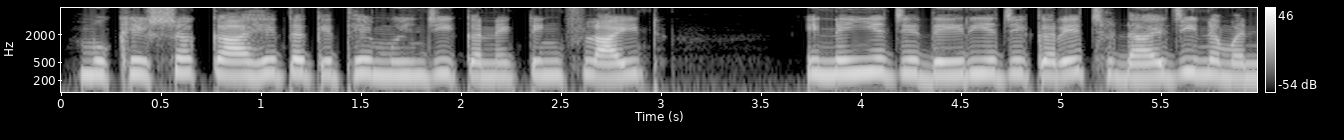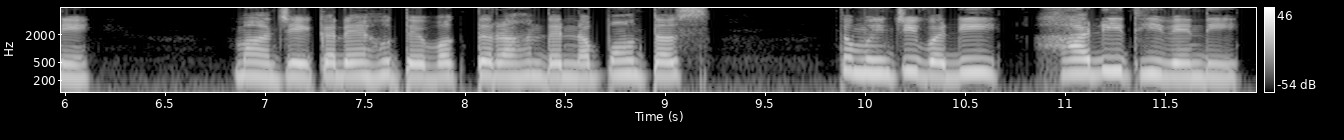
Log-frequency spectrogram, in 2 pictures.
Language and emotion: Sindhi, fearful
